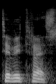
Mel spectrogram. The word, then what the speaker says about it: TV3: How do you say it? TV3. TV3. Oh, just like in Spanish. Yeah, exactly. Same as in Spanish.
